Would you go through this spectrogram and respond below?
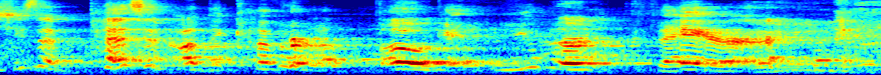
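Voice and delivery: loud, laughing mock protest; mock outraged insistence. Retelling an argument with the boss over a model, loud mock outrage. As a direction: punch it out loudly, dragging out the last words.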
